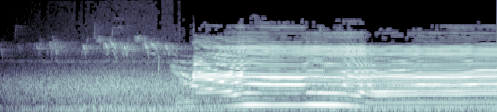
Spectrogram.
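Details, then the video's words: Red deer stag roaring in a Chris Watson field recording: after two seconds of quiet rustling background, a loud, deep, harmonically rich bellow bursts in and holds for about three seconds, dipping slightly in pitch near the end. "Red Deer Stag Roar"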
